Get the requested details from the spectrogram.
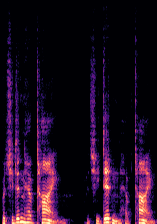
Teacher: I just naturally want to just emphasize the word time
